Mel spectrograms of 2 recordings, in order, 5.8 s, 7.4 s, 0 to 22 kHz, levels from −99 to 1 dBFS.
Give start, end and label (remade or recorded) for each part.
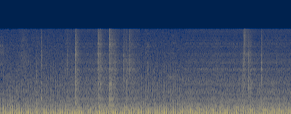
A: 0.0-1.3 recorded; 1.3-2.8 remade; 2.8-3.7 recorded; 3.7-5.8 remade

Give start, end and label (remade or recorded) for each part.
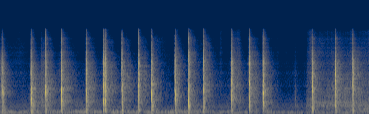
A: 0.0-2.1 remade; 2.1-4.2 recorded; 4.2-7.4 remade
